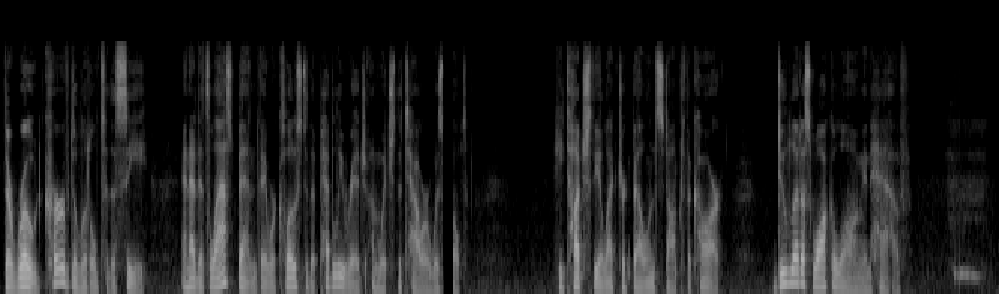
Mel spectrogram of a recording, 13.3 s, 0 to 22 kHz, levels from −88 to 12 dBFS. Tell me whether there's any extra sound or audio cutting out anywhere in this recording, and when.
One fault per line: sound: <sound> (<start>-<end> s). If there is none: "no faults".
sound: dropout (5.9-6.0 s)
sound: sniff (12.6-13.2 s)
